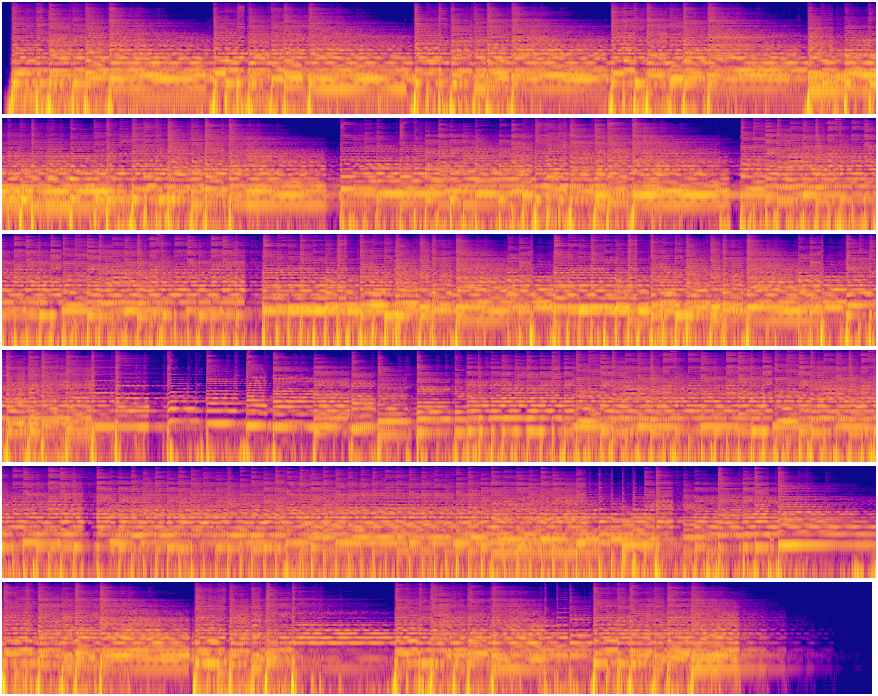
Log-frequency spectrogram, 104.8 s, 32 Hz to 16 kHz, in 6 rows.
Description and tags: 12 String Waves
A short melody with chords on a 12 string acoustic guitar.
12, Acoustic, Guitar, String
